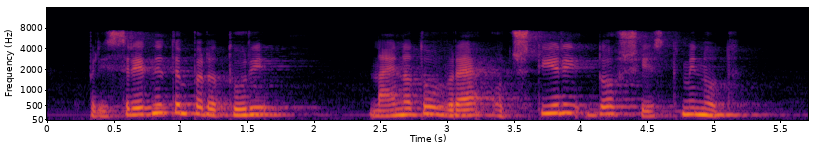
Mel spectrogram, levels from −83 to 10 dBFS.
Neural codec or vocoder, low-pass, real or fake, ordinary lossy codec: none; 7.2 kHz; real; AAC, 64 kbps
